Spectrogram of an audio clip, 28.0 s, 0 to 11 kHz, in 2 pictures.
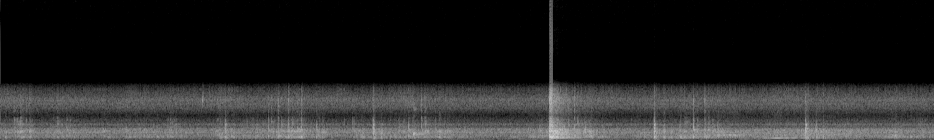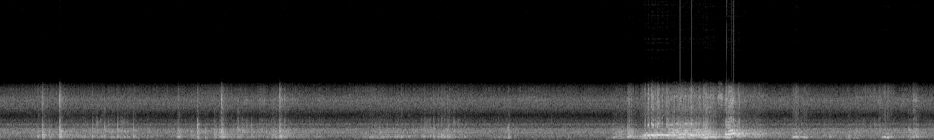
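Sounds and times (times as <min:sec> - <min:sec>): knocks and clicks of cable: 0:09.8 - 0:10.8, 0:14.6 - 0:18.4.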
